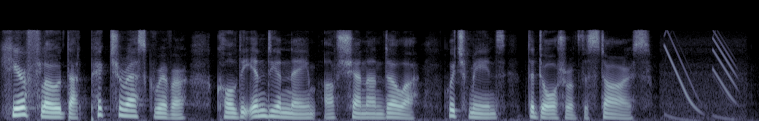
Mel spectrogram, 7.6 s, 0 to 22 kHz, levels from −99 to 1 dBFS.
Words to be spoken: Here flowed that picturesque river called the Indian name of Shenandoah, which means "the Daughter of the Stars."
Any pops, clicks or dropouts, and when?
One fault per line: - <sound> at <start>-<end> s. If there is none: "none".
- chirp at 6.6-7.4 s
